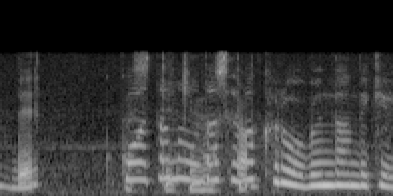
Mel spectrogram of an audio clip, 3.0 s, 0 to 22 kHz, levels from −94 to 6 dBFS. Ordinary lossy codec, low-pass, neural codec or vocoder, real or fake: none; 7.2 kHz; none; real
